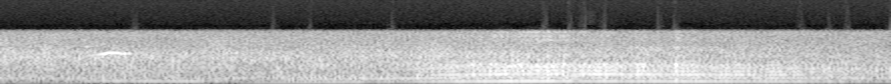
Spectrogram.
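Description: Four-cylinder revs up and settles with a raspy puffing edge on each pulse that follows the revs, typical of an exhaust leak ahead of the cat.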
